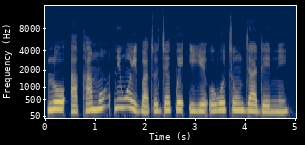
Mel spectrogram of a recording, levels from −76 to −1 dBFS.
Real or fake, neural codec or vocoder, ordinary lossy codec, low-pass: real; none; none; 14.4 kHz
